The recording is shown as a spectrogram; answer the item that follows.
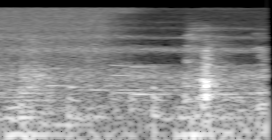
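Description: Soft rustling of clothing and sofa cushions as a person shifts about on a fabric sofa, loudest at first and fading over about a second. A short vocal sound comes about one and a half seconds in.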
